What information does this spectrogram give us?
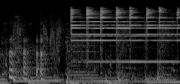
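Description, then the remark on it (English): A closing bell rings in a fast, steady rattle of bright metallic strikes with a sustained high tone, starting loud after a brief moment of a voice talking. “But what do you know? There's the closing bell.”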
